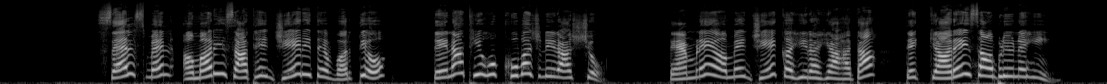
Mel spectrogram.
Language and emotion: Gujarati, angry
